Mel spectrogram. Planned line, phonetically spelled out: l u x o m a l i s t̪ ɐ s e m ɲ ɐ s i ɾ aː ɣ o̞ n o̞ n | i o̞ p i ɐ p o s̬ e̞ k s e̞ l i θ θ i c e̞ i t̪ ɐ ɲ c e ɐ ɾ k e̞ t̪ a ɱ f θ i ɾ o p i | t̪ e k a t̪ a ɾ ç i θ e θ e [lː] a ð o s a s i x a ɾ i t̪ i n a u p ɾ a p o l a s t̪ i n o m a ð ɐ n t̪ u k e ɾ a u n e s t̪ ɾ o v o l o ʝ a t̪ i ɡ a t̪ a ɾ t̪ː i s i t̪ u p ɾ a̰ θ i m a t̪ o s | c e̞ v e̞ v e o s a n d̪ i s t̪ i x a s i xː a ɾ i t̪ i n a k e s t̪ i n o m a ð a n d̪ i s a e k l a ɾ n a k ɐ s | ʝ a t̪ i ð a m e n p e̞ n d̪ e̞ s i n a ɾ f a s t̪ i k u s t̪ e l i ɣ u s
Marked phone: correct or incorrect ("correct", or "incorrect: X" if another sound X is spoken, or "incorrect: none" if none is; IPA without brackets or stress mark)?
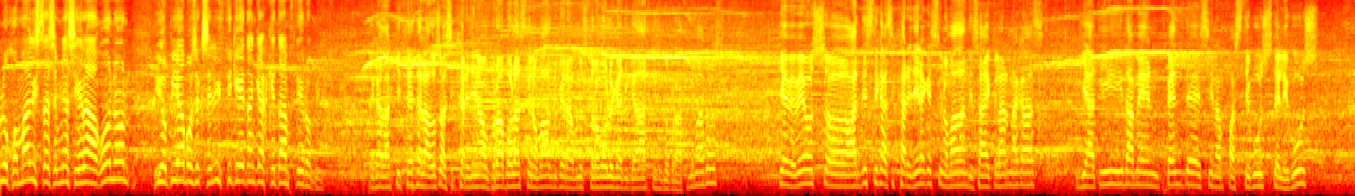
incorrect: l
